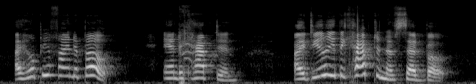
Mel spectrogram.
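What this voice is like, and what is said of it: Reads lines in a character voice. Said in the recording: “Am I going to read them in my Alia voice? Yes, you bet.”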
